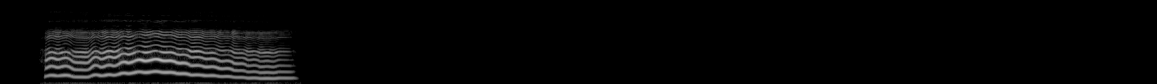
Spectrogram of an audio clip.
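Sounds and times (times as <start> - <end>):
dry female vocals: 0.4 - 3.0.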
